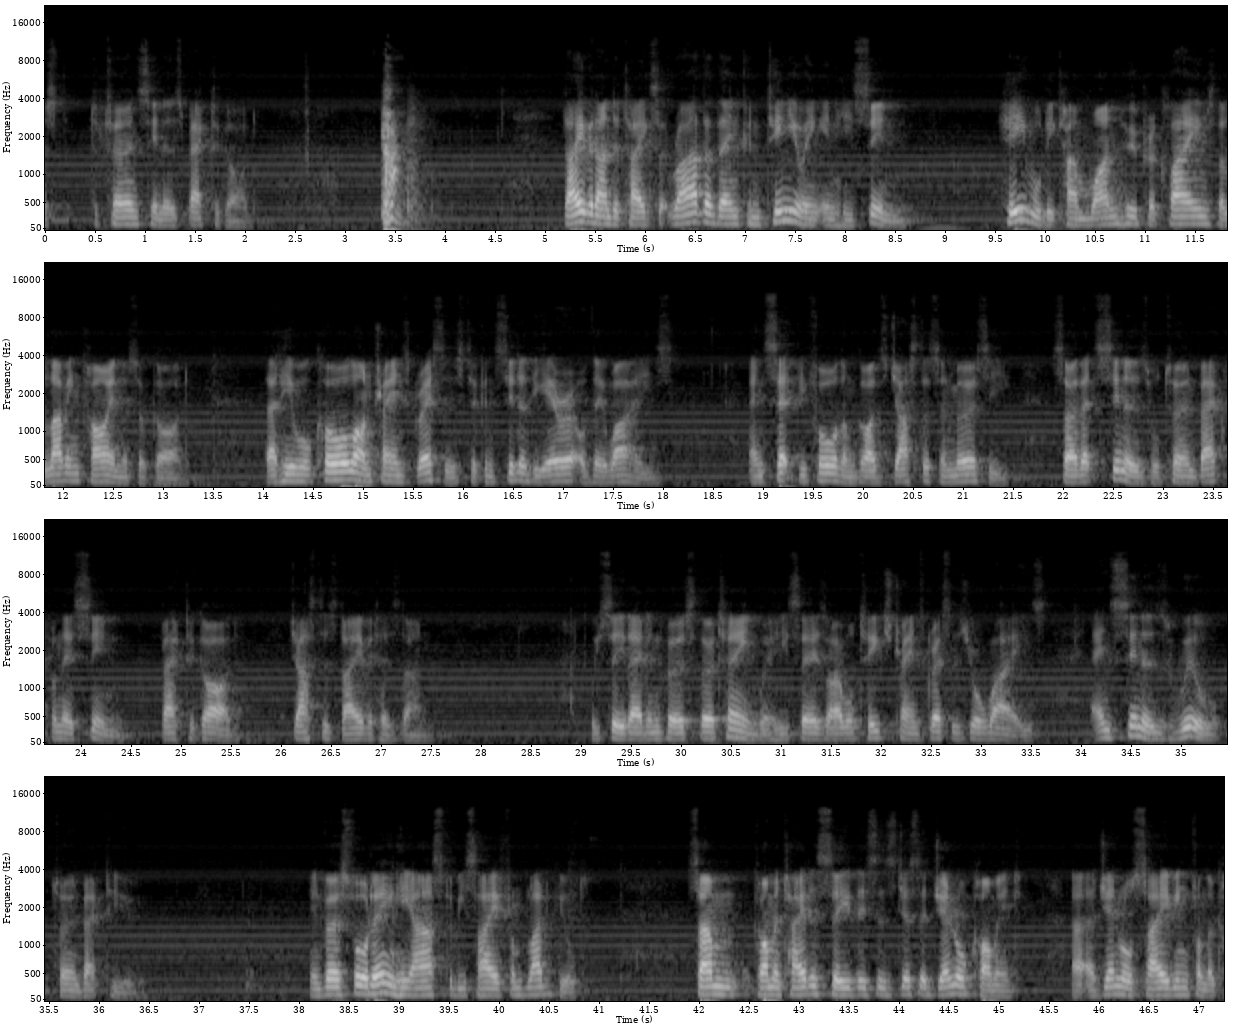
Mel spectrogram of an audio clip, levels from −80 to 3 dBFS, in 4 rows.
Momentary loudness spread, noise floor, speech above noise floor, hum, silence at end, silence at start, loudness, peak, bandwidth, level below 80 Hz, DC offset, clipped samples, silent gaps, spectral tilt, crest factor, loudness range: 16 LU; -52 dBFS; 26 dB; none; 0 s; 0 s; -26 LUFS; -4 dBFS; 12.5 kHz; -58 dBFS; under 0.1%; under 0.1%; none; -6 dB/octave; 24 dB; 7 LU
